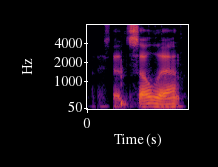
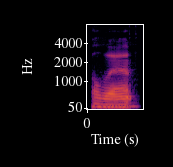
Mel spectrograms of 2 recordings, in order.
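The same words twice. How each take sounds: First: "sell" pressed a little harder, mildly insistent; insistent repeat. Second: Said in the usual way. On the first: Shown as a demonstration. Gamer repeating a sell command to the game, "sell" mildly stressed.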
